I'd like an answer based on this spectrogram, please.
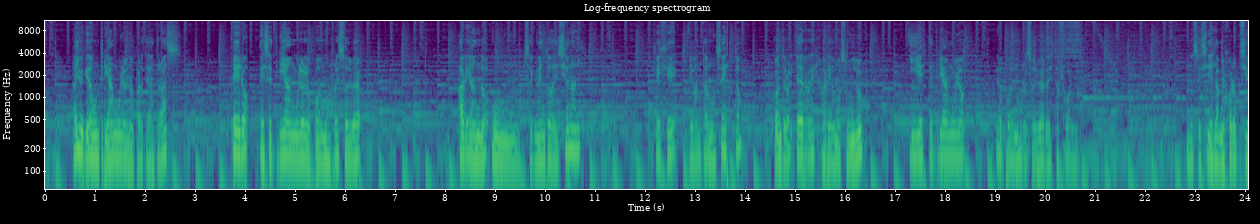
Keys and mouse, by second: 0.2 middle click, 1.5 click, 1.8 g, 3.1 middle click, 4.2-6.6 middle drag, 7.8 2, 8.5 middle click, 9.6 middle click, 11.1 shift+click, 12.2 g, 13.7 middle click, 15.2 ctrl+r, 16.9 1, 17.7 middle click, 18.5 g, 19.9-22.8 middle drag, 23.9 click.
